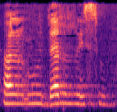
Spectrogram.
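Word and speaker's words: Al-mudarrisu (المدرّس): Yang benar bacanya gimana? Ro-nya pakai tasydid. Al Al-mudarrisu.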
